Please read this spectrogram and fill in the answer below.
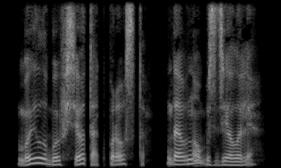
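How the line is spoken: Skeptical snort. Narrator (Russian): хмыкнул Гусев

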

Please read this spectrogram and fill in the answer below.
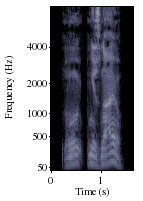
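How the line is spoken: Mumbling. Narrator (Russian): промямлил он

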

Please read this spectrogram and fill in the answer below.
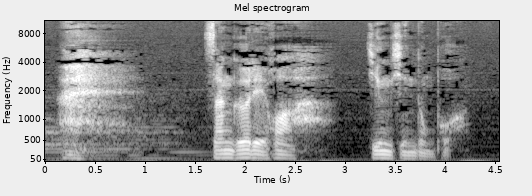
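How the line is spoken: Shivering, sighing after long pause. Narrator (Chinese): 胤禛打了个寒颤，许久才叹息了一声

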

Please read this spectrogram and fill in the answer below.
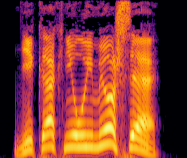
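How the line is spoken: Yelling. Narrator (Russian): заорал

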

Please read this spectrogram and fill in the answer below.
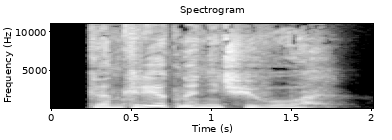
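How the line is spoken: Sighing. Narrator (Russian): вздохнул Юрка

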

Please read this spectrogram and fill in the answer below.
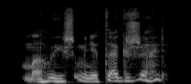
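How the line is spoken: Sobbing, barely articulate. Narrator (Russian): рыдает, едва выговаривая слова

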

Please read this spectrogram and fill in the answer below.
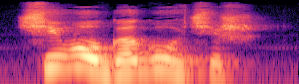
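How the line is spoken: Hoarse indignant bass. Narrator (Russian): охрипшим басом возмутился Женька

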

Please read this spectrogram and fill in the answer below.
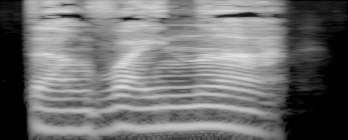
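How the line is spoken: Growl. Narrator (Russian): прорычал Теодор

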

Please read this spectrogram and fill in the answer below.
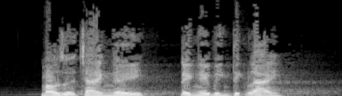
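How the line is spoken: Frightened cry. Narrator (Vietnamese): bác sĩ sợ hãi kêu lên

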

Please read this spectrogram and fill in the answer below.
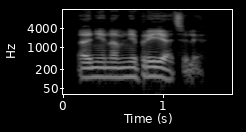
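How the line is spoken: Grumbling. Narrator (Russian): проворчал хан

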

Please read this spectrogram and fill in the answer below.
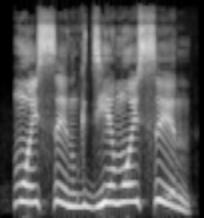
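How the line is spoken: Shout. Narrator (Russian): закричала Шарли

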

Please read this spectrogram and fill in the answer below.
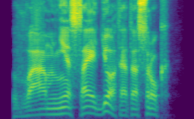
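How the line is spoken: Growl. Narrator (Russian): прорычал Маркриф Малкасиан

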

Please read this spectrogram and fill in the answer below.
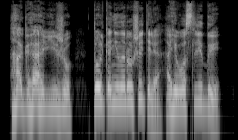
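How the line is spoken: Laughing agreement. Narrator (Russian): Рассмеявшись, согласился я

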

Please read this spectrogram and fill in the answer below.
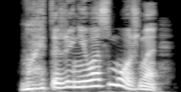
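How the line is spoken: Young woman exclaiming. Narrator (Russian): воскликнула девушка

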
